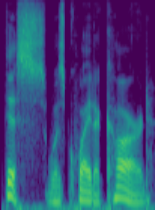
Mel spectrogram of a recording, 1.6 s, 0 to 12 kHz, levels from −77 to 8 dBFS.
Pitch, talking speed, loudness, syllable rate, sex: 105 Hz, 195 wpm, -16 LUFS, 4.0 syllables/s, male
